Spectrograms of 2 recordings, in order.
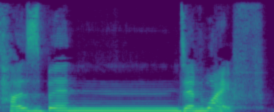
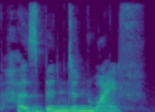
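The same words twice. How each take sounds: First: It is said slowly with a drawn-out N. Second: It is said quickly at normal speed. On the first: "Sustaining that N when we do it slowly really helps" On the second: "And then you just speed it up"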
